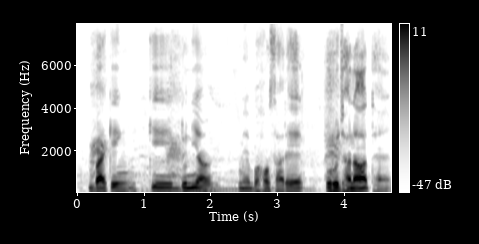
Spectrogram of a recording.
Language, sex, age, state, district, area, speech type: Urdu, male, 30-45, Bihar, Khagaria, rural, spontaneous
